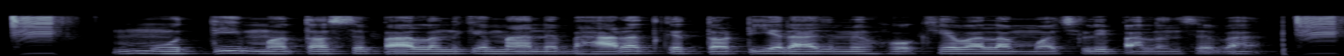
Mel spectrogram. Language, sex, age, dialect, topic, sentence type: Bhojpuri, male, 18-24, Southern / Standard, agriculture, statement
